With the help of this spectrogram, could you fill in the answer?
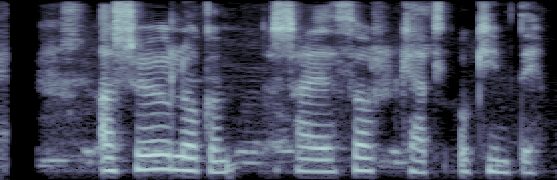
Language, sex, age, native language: Icelandic, female, 13, Icelandic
